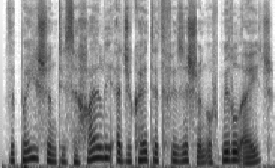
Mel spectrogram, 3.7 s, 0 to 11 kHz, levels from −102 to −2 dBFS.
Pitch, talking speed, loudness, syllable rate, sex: 150 Hz, 165 wpm, -17 LUFS, 5.3 syllables/s, male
